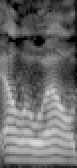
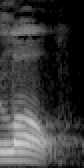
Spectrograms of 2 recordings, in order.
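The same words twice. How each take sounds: First: It is spoken as three separate letters. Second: It is spoken as one single word. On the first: "They won't say LOL" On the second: "They will say lol"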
